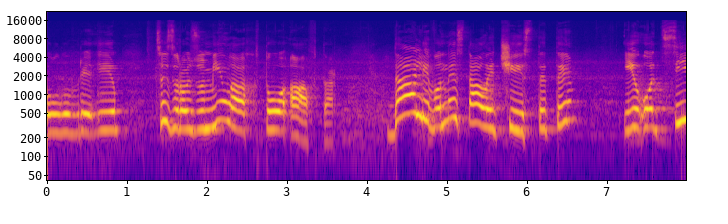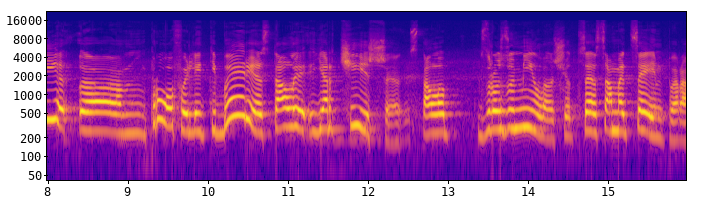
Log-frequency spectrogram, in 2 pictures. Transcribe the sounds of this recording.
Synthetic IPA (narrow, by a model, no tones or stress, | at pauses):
lˠuʋɾʲii | t̪sɛzrɔzʊmʲilˠɐxt̪ɔʔɑft̪ɔr | d̪ɑlʲiʋɔnɪst̪ɑlˠɪt͡ʃɪst̪ɪt̪ɪ | iɔt͡sʲi | pɾɔfɪlʲitʲibɛɾʲijɐst̪ɑlˠɪjɐrt͡ʃʲiʃɛst̪ɑlˠɐ | zrɔzʊmʲilˠɐʃt͡ʃɔt̪sɛsɑmɛt̪sɛimpeɾɑ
